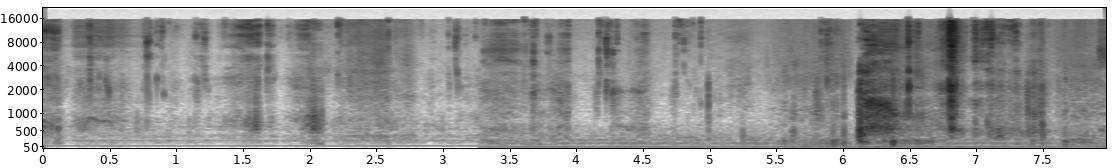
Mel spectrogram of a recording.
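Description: Eating a crisp fuchka (pani puri) shell filled with spiced water: a faint crack as the shell is broken open near the start, then about six seconds in a bite into the whole fuchka, with loud crunching and chewing.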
